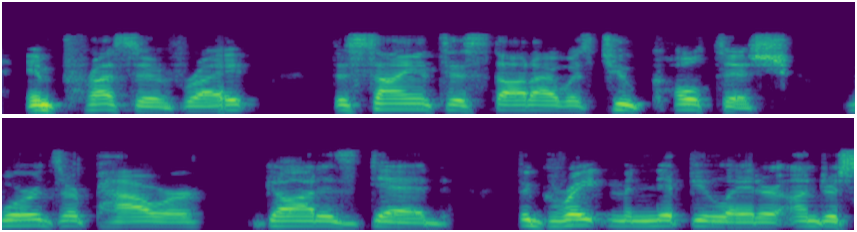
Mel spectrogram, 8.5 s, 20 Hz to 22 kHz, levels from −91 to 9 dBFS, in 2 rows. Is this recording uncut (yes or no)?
yes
